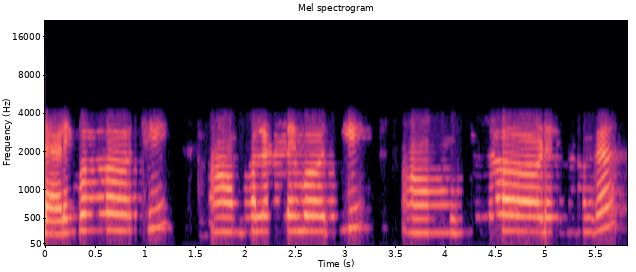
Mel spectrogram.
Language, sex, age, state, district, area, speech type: Odia, female, 30-45, Odisha, Khordha, rural, conversation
